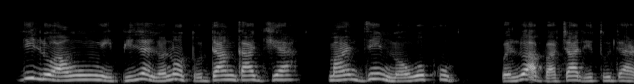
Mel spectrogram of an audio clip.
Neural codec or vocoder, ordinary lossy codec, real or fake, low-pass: codec, 16 kHz, 4.8 kbps, FACodec; none; fake; none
